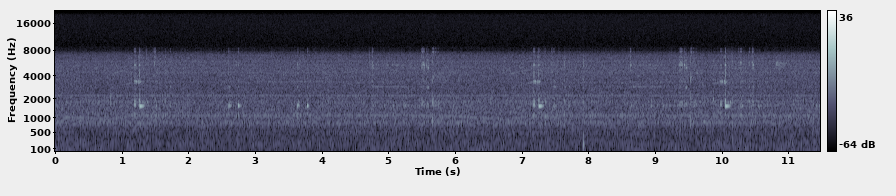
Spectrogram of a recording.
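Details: Asus laptop hard drive at idle: faint, irregular clicks and ticks every second or so over a quiet hiss. They happen only when the screen is turned off, and the drive works fine so far. The owner wonders if it is the click of death.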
